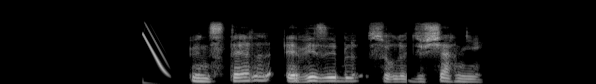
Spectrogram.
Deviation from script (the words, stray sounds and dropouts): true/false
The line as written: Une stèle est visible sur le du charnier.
true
